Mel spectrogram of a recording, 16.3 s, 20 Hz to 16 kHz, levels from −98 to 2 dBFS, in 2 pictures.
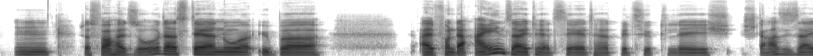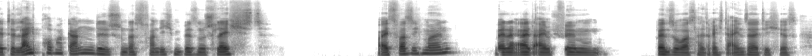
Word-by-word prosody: Hm, 115 -1 -3 0.3
das - - -5
war 100 0 +6
halt 105 -2 +3
so, 105 +8 0
dass 125 -4 +4
der 120 -2 +7
nur 115 -1 +3
über 100 -3 +2 0.9
all 105 -1 +6
von 110 0 0
der 105 +1 +5
einen 160 +13 +6
Seite 110 -3 +3
erzählt 95 +1 -2
hat 95 -1 -6
bezüglich 95 -2 -6
Stasi-Seite 115 -3 -3
leicht 160 - +1
propagandisch, 155 -7 -4
und 110 - -6
das 110 0 -7
fand 105 +1 -7
ich 115 +1 -10
'n 115 - -9
bisschen 105 -2 -5
schlecht. 120 +4 -2 1.1
Weißt 105 0 +1
du, - - -12
was 135 +2 0
ich 150 +1 -7
meine? 165 +6 -3 0.4
Wenn 105 0 +2
halt 105 +1 +2
ein 100 -1 0
Film 105 -3 -4 0.5
wenn 120 -1 +3
sowas 95 -2 -1
halt 95 - -8
recht 95 -1 -6
einseitig 100 -1 -4
ist. 95 0 -8
110 Hz, 155 wpm, -24 LUFS, 100-120 Hz, 1.1 s, der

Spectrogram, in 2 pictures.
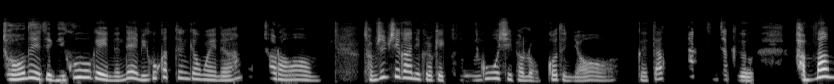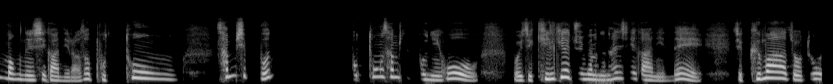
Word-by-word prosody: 저는 245 +6 +5
이제 240 -4 +4
미국에 285 - +3
있는데 210 +8 +2
미국 210 +7 -1
같은 300 -4 -2
경우에는 215 -6 -1
한국처럼 220 - -3 0.4
점심시간이 305 - +2
그렇게 205 -3 -1
긴 195 +1 -19
곳이 270 -1 -1
별로 190 -4 -3
없거든요. 190 +1 -5 0.2
그 185 - -7
딱, 255 +7 -4 0.2
딱 365 -1 -6
진짜 225 -1 -13
그 180 -2 -1 0.4
밥만 330 +11 +7
먹는 235 -6 +1
시간이라서 200 +2 -1
보통 250 - -1 0.4
30 390 +3 -3
분? 265 +6 0 0.8
보통 385 -5 -5
30 335 -5 -4
분이고 220 -2 +1 0.3
뭐 - - -1
이제 195 0 -1
길게 255 - +3
주면은 225 -4 -1
1 265 +4 -2
시간인데 210 -6 -3 0.3
이제 - - -7
그마저도 255 -4 +3
235 Hz, 290 characters per minute, -22 LUFS, 200-285 Hz, 0.8 s, 밥만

